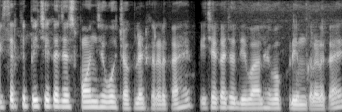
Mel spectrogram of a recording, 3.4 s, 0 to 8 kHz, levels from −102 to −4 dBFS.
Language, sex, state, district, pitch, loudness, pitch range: Hindi, male, Delhi, New Delhi, 130 Hz, -18 LUFS, 115-150 Hz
